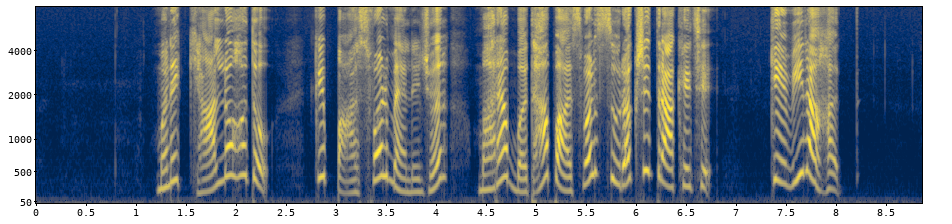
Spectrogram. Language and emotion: Gujarati, surprised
